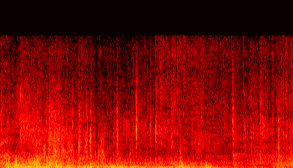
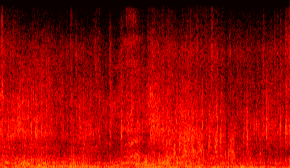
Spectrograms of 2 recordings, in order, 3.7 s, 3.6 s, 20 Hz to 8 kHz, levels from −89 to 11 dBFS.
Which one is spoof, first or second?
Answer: second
